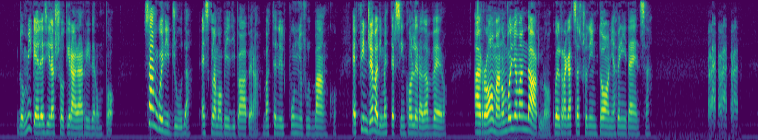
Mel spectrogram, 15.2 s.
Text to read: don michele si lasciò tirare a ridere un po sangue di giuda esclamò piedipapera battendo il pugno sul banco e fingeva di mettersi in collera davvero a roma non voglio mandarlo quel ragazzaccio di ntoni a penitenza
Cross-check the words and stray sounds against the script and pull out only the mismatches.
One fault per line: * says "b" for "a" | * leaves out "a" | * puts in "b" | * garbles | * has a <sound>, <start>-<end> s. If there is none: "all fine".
* has a laugh, 14.2-14.8 s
